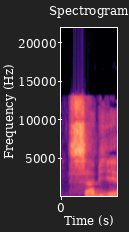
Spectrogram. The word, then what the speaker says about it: s'habiller: S'habiller, super. S'habiller commence par H muet. Donc s'habiller.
